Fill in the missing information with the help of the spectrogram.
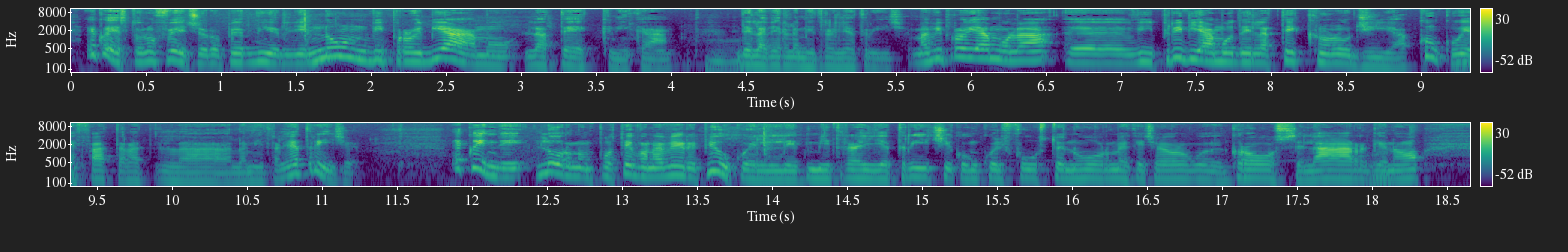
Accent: Umbria, Italy; io sono umbro, come Nicola, che conosco dai tempi dell'asilo

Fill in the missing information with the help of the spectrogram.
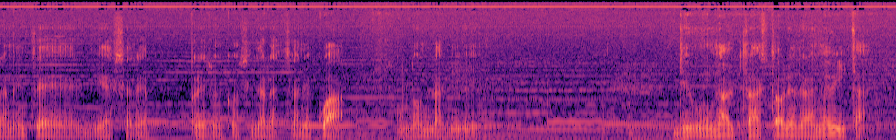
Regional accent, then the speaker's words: Bagno di Romagna, Emilia-Romagna, Italy; born there; Sono nato a Bagno di Romagna

